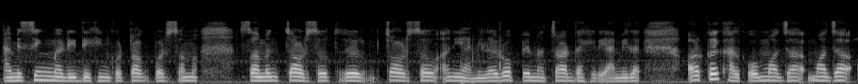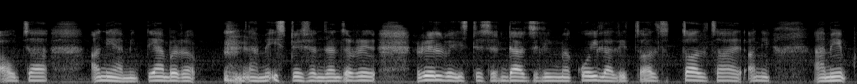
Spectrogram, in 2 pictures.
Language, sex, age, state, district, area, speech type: Nepali, female, 45-60, West Bengal, Darjeeling, rural, spontaneous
